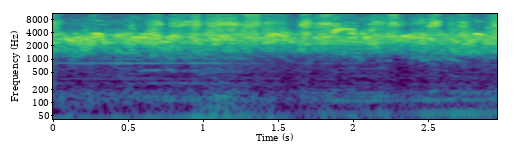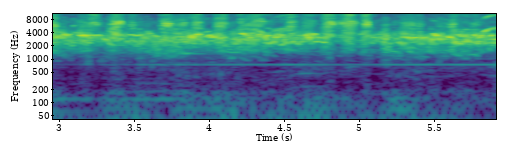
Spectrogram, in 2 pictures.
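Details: Yellow budgies talking happily fill the air with continuous high chirping and scratchy warbling from many birds, over a faint steady electrical hum.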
